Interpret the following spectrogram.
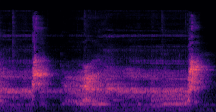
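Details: Pomeranian reacting to a flashlight that plays animal sounds, giving three sharp, strained barks spaced about one to two seconds apart, with a faint steady electronic whine underneath.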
